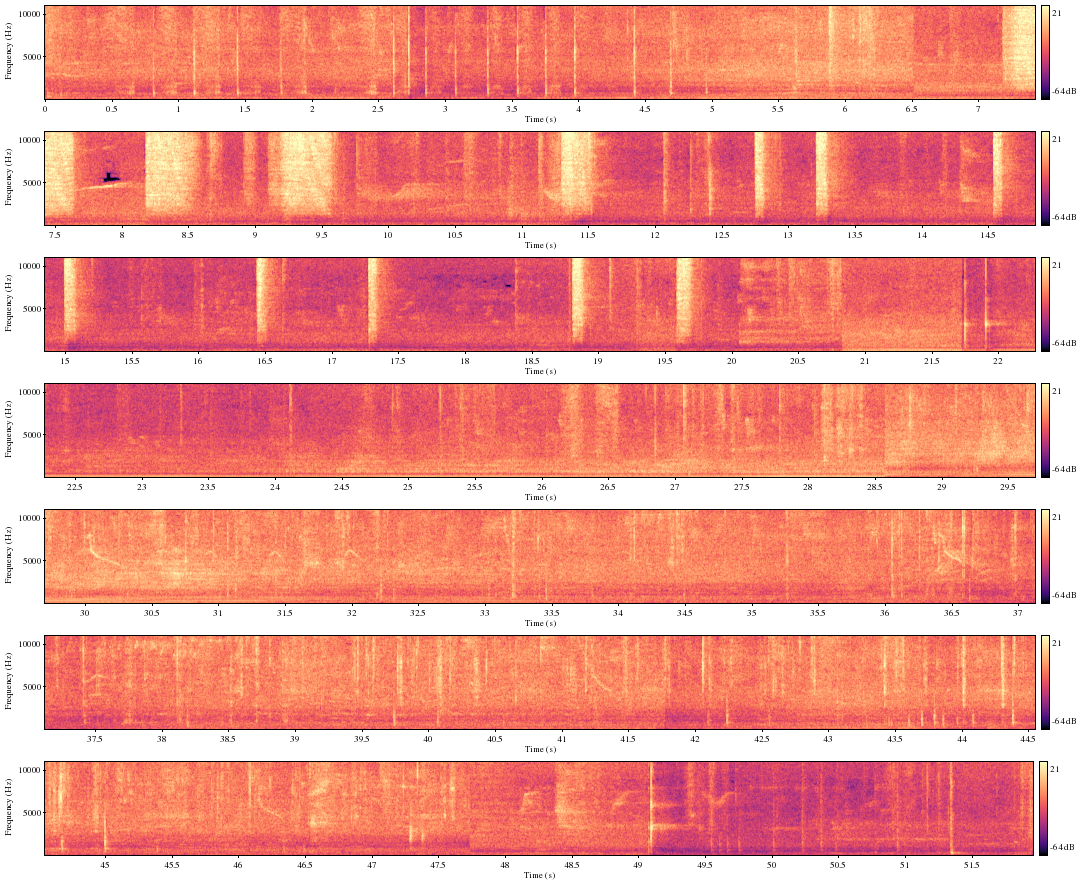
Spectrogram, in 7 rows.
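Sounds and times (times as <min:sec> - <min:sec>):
steady low drone: 0:20.1 - 0:36.0.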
